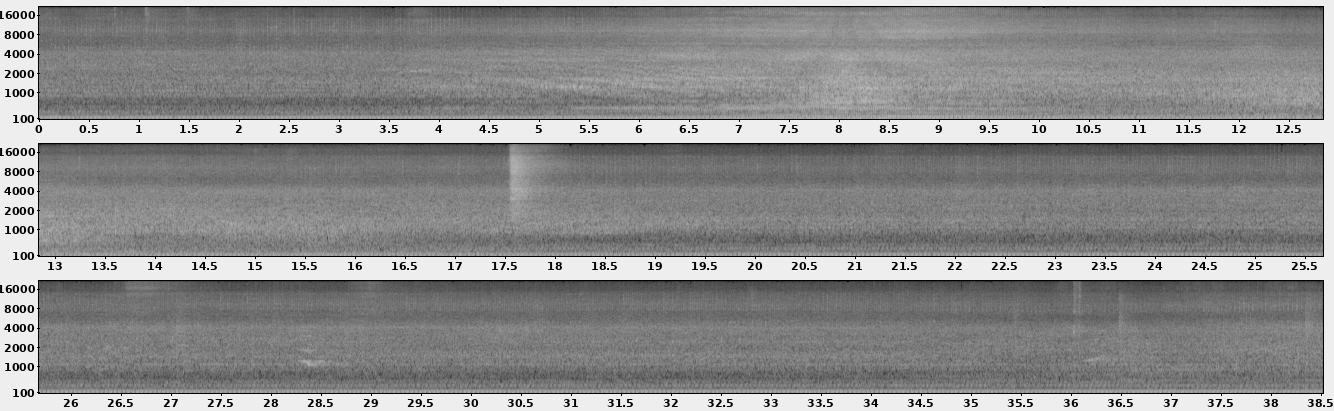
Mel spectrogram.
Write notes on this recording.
Village entrance, Nearby train tracks, After the train passes, Pumps, School children's voice, Bird cry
